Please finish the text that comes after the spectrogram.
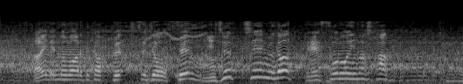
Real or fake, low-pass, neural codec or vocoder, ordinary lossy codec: fake; none; codec, 16 kHz, 8 kbps, FunCodec, trained on LibriTTS, 25 frames a second; none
